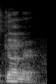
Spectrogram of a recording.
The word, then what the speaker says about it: Gunnar: I just can't pronounce his name, so. It's Gunnar, cuz. It's Gunnar.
